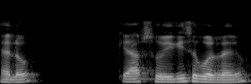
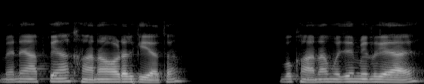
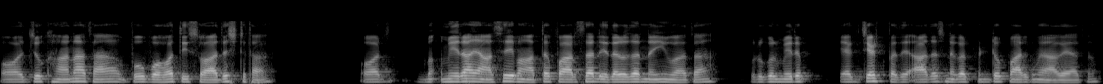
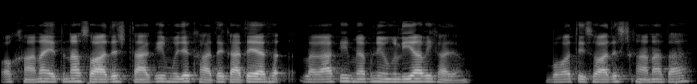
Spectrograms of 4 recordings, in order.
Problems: none marked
